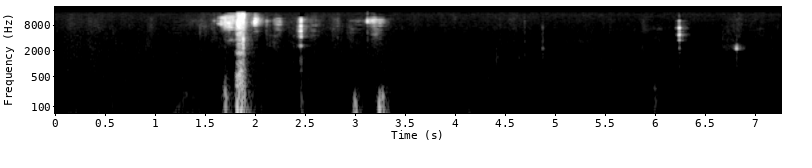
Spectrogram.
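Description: Handling noises: a sharp clatter about two seconds in, then two dull thumps about a second later, followed by a few faint, scattered clicks.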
